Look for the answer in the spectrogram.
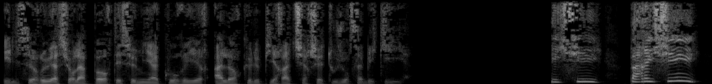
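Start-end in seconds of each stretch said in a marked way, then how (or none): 5.5-7.0 put-on high, loud shout to the boy; urgent shouted summons; calling out. A narrator's reading. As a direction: call him over, much higher and louder. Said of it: "criait Vivacia à Yémin".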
